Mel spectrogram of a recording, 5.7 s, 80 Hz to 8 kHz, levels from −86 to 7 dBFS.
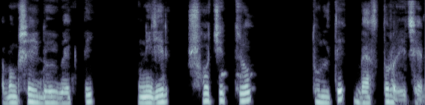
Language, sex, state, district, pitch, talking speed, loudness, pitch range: Bengali, male, West Bengal, Dakshin Dinajpur, 130 Hz, 105 wpm, -18 LUFS, 120-160 Hz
